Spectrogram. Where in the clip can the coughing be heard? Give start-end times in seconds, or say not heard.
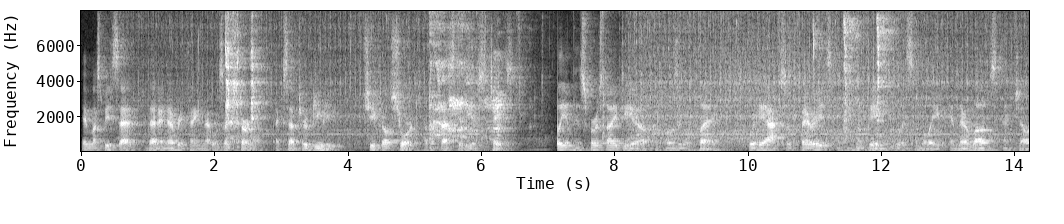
1.8-2.7, 5.2-6.8, 10.9-12.3.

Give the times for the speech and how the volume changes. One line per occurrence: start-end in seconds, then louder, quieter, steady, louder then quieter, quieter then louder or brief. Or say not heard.
0.0-14.1 steady.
